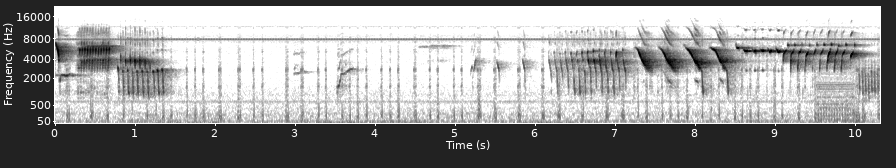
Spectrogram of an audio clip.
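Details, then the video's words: Gloster canary training song: a short burst of high rolling notes and a lower trill, a near-silent pause with faint chips, then a rich run of swooping high notes and a fast rattle. "GLOSTER CANARY SINGING"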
